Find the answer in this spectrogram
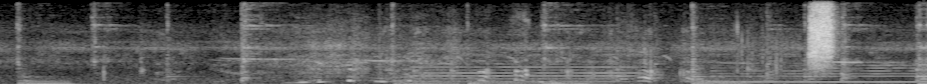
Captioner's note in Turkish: Gülme sesleri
